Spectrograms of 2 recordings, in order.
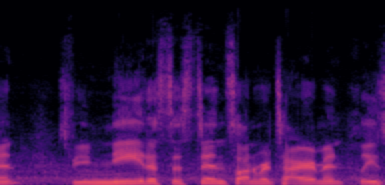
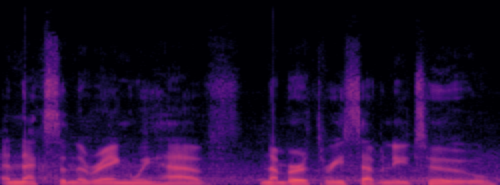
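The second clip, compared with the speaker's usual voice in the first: gentle, soft, softened announcer voice; 4 semitones lower than usual. Ring announcer asked to give the announcer voice: NPR-style announcer voice. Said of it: "It's like N P R, so I get a little quieter".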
